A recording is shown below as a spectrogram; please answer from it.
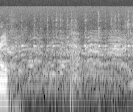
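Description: A commentator's voice ends a phrase, then a short lull of faint outdoor ballfield background with faint distant voices.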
